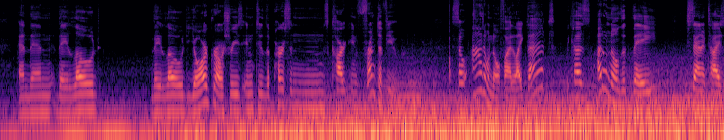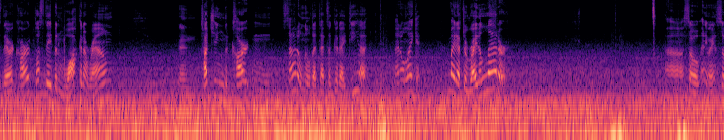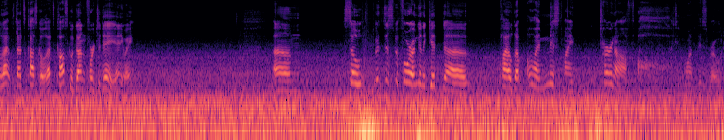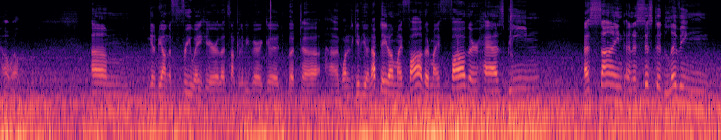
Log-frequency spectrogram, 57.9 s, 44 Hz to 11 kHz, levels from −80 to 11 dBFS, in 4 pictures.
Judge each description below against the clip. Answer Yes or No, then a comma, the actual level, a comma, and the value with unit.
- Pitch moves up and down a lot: Yes, wide, 5.7 semitones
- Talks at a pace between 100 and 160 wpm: Yes, average, 140 wpm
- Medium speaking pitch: No, low, 130 Hz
